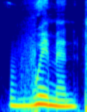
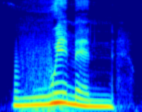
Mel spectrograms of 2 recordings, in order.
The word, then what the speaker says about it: women: Please pay attention to my pronunciation here. Men, men, more than one, plural, men, and then women, women, more than one, plural. Careful, not women's or women's, no, women. Listen, one woman, many women.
